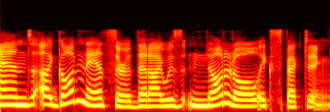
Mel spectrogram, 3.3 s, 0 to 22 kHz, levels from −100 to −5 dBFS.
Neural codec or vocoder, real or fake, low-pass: autoencoder, 48 kHz, 128 numbers a frame, DAC-VAE, trained on Japanese speech; fake; 7.2 kHz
